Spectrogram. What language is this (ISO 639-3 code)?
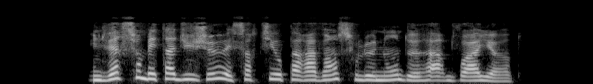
fra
